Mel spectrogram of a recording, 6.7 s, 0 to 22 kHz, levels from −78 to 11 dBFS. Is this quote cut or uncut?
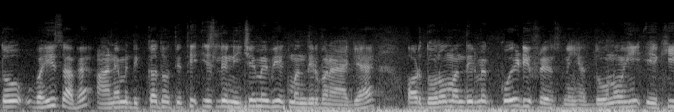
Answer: uncut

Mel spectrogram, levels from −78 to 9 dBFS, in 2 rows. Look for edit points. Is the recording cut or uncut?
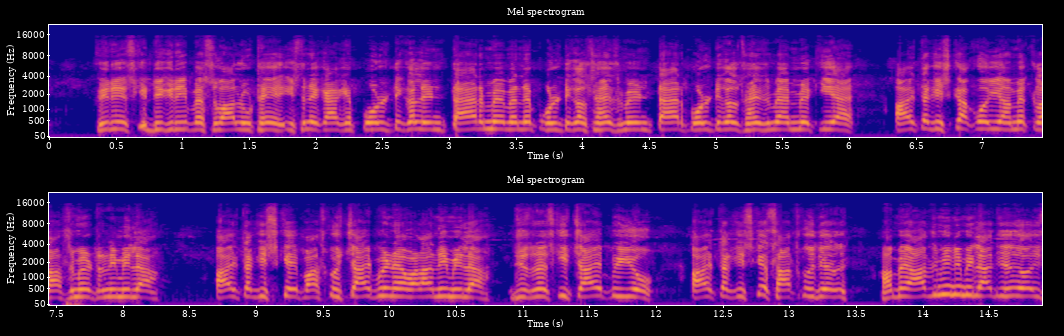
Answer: uncut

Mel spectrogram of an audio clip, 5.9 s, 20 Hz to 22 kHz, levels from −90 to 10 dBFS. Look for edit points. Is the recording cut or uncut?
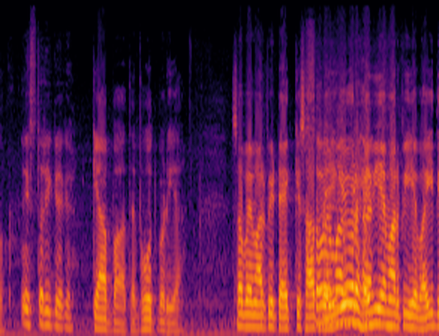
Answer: uncut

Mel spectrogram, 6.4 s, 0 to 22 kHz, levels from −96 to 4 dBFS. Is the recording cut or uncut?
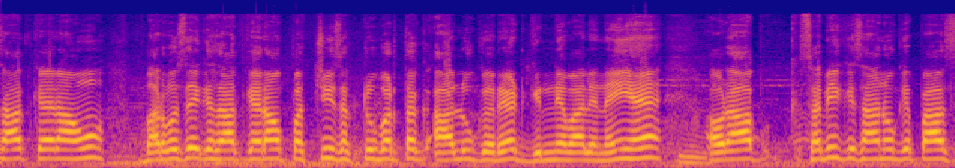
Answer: uncut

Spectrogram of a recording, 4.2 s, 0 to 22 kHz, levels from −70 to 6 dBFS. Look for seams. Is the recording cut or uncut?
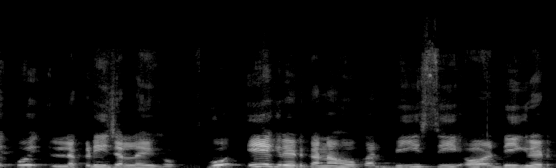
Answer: cut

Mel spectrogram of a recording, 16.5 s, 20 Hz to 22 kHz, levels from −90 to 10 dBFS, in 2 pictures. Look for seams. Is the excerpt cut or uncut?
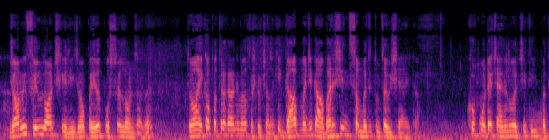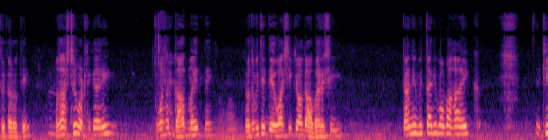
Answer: uncut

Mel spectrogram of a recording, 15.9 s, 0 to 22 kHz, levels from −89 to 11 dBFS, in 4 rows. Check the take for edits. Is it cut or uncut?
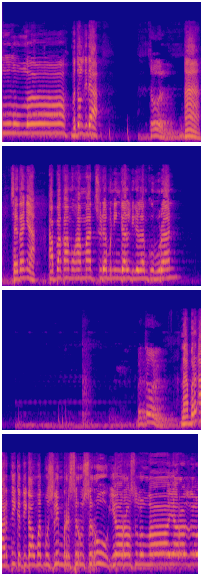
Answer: uncut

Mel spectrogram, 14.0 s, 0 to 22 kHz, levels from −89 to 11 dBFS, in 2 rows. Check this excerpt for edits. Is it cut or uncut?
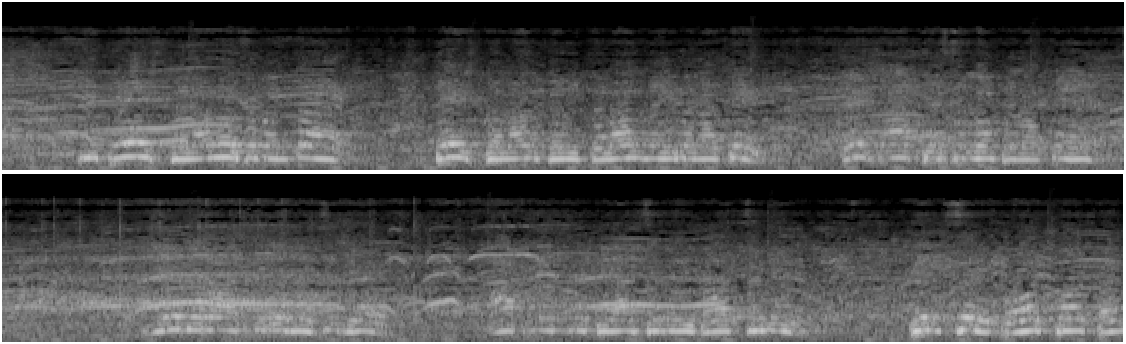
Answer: uncut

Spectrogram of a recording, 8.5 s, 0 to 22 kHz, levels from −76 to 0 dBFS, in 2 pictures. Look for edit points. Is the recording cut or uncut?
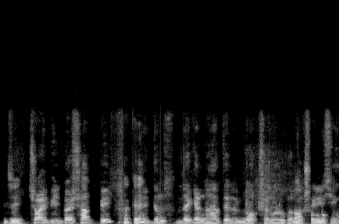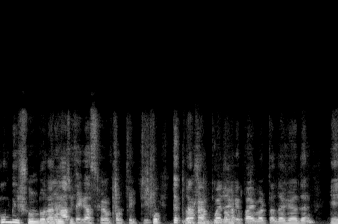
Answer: uncut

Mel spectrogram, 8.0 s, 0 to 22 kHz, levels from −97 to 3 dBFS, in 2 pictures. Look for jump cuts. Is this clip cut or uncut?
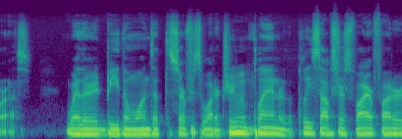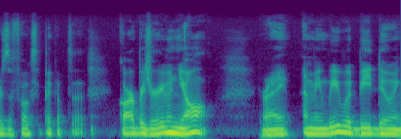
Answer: uncut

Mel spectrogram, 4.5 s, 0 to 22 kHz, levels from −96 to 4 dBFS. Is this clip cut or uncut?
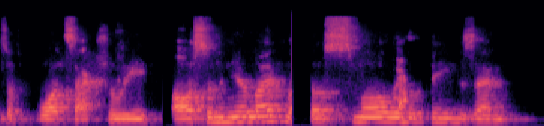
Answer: cut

